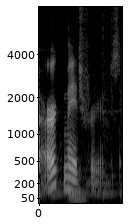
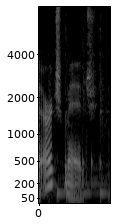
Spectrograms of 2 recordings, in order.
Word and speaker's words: archmage: archmage okay so yeah you pronounce it arch as in arch not arc i said i'm moving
